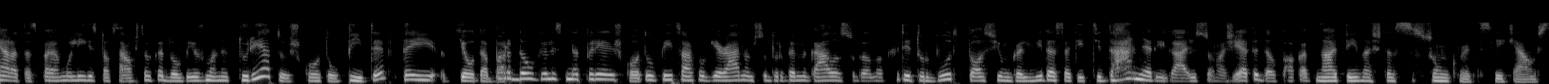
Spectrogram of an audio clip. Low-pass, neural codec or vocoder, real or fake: 7.2 kHz; codec, 24 kHz, 0.9 kbps, WavTokenizer, medium speech release version 2; fake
